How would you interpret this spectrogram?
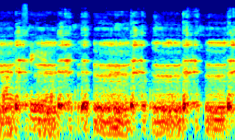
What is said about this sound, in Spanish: Y ahora os dejo una imagen de un koala que tiene hipo. Se conoce que el bicho ha comido fuerte y no ha hecho bien de la digestión. Mirad, mirad el koala.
